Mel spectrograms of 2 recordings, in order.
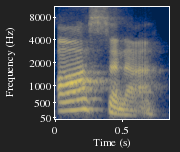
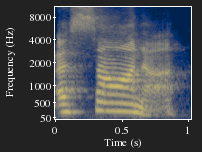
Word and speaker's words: asana: I hear people a lot of times saying asana rather than asana. Whereas if you can read the actual letters and the words, you'll understand why there's a long sound at the beginning and why there's a shorter sound in the middle.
